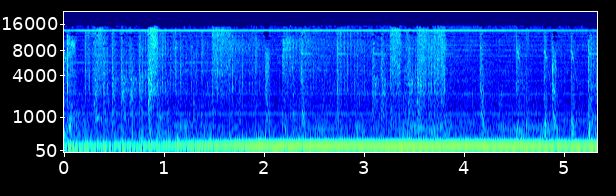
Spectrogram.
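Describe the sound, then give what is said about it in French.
Electric razor buzzing with a steady low-pitched drone that swells louder about a third of the way in and then holds constant, continuous and unbroken, with no voices. “je vais ajouter un rasoir électrique.”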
